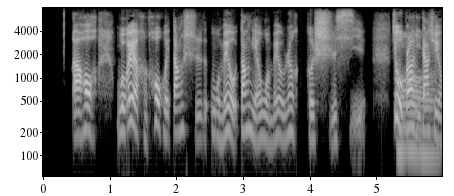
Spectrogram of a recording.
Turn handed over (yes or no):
yes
